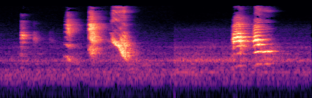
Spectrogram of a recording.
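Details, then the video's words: Indoor pet rose-ringed parakeet chattering to itself while practising human speech: a run of short scratchy syllables, a pause, then two louder hoarse speech-like notes, with a constant faint background hum. "사람말 연습하는 목도리 앵무새"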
